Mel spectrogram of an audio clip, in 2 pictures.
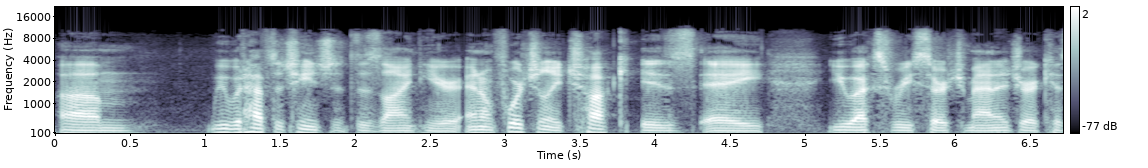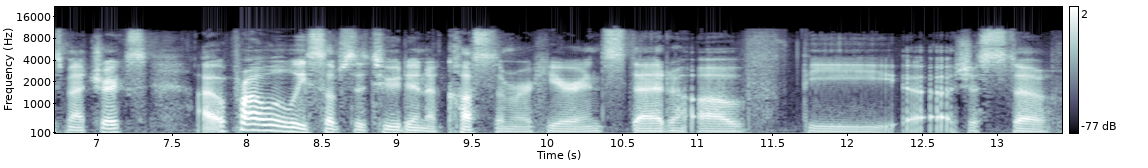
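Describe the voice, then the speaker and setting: With a bright, pushed bass voice that is also nasal, a man walks casually through a web page on screen. He is a marketer critiquing a landing page, and he hesitates, runs himself down and leans on many fillers. There is no echo on the audio.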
